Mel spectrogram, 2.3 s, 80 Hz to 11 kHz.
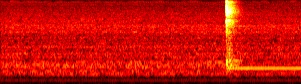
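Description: Icom IC-7300 CW sidetone: a click, then a single steady beep that starts near the end as the transceiver is keyed down on CW from its microphone's up/down button, putting out a carrier for tuning up a Heathkit SB-200 amplifier. A faint steady hum lies underneath.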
